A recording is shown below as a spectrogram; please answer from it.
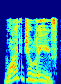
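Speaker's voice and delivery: high, loud demand; loud, high demand while shaking him; pleading demand. Acted. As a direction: shake the answer out of him. Shaking him hard by collar.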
